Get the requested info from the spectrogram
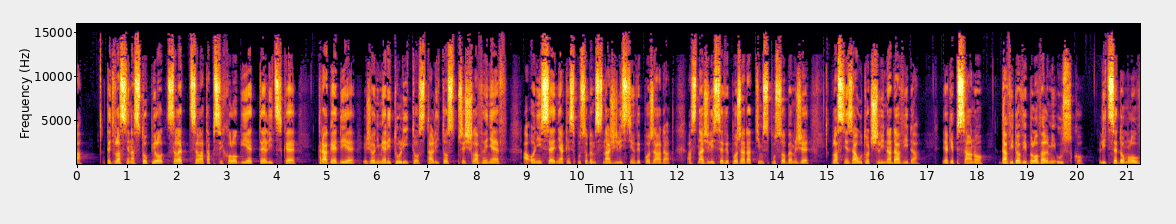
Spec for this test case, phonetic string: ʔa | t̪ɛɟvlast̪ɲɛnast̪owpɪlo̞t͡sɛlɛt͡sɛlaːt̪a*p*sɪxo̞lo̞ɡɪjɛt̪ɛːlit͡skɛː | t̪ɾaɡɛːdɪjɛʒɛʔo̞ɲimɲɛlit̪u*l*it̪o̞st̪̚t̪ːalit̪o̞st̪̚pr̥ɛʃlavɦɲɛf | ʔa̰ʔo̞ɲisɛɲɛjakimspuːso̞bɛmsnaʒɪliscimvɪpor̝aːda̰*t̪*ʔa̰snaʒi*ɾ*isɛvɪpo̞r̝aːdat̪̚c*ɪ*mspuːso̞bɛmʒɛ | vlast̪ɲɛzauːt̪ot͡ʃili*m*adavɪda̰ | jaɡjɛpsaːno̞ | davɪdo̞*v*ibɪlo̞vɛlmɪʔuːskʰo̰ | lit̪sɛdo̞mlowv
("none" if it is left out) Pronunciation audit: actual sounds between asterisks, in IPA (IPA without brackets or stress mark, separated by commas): p, l, t̪, l, i, n, v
